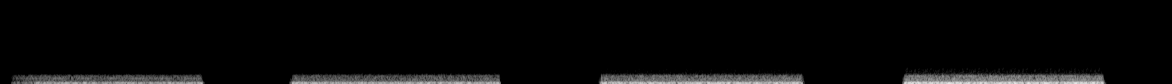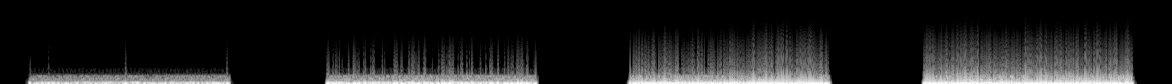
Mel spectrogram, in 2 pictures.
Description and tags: Anger Progression
Anger in a truck progressing.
